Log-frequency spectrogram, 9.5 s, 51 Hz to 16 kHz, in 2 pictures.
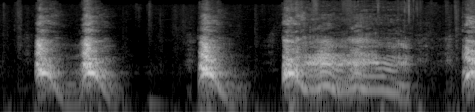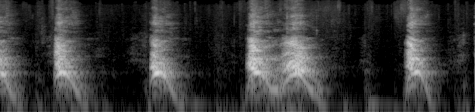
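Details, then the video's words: Dog barking and briefly growling, from a sample-based compilation: scattered sharp barks, one longer rough growling stretch near the start, then paired barks at a steady pace. "Dogs Barking for 12 hours"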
